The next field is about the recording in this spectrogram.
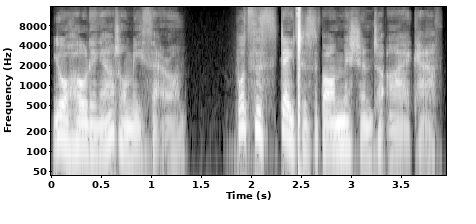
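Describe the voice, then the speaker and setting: A woman's voice: a bass voice, animated, fairly quick, fairly bright tone, a little hiss or hum. A woman playing a ruthless, imperious empress in a video game, cold and commanding in manner. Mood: cold, menacing. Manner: commanding, menacing. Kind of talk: video game cinematic acting.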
